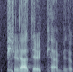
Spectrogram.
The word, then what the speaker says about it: 필라델피아: 우리 성경에는 빌라델비아 이렇게 적혀 있죠. 필라델피아라고 하죠. 헬라식으로 발음하면 필라델피아입니다.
